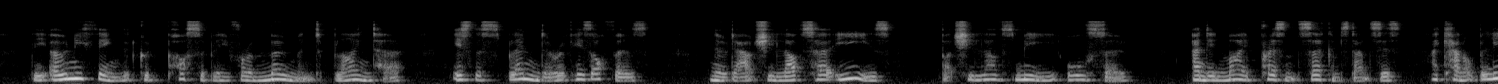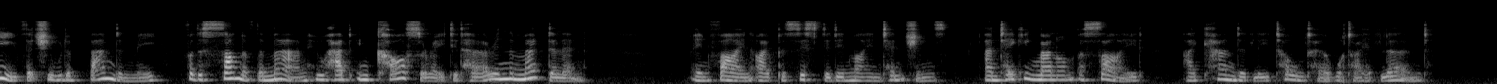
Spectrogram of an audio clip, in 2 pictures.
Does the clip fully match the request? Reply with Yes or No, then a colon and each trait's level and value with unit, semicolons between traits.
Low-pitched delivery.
No: high, 200 Hz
